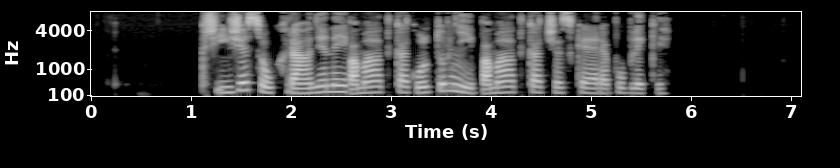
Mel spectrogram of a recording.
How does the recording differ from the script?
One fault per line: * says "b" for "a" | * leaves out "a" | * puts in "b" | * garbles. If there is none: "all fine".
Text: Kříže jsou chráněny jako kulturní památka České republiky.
* says "památka" for "jako"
